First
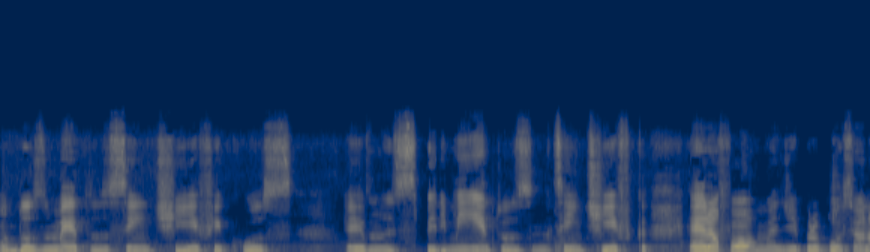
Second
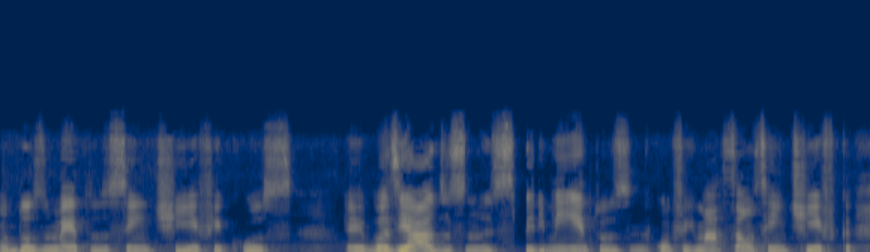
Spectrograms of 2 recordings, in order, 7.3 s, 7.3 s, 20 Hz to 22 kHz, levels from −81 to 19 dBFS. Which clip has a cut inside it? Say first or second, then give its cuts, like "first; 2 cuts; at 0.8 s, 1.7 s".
first; 3 cuts; at 3.0 s, 4.6 s, 6.0 s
